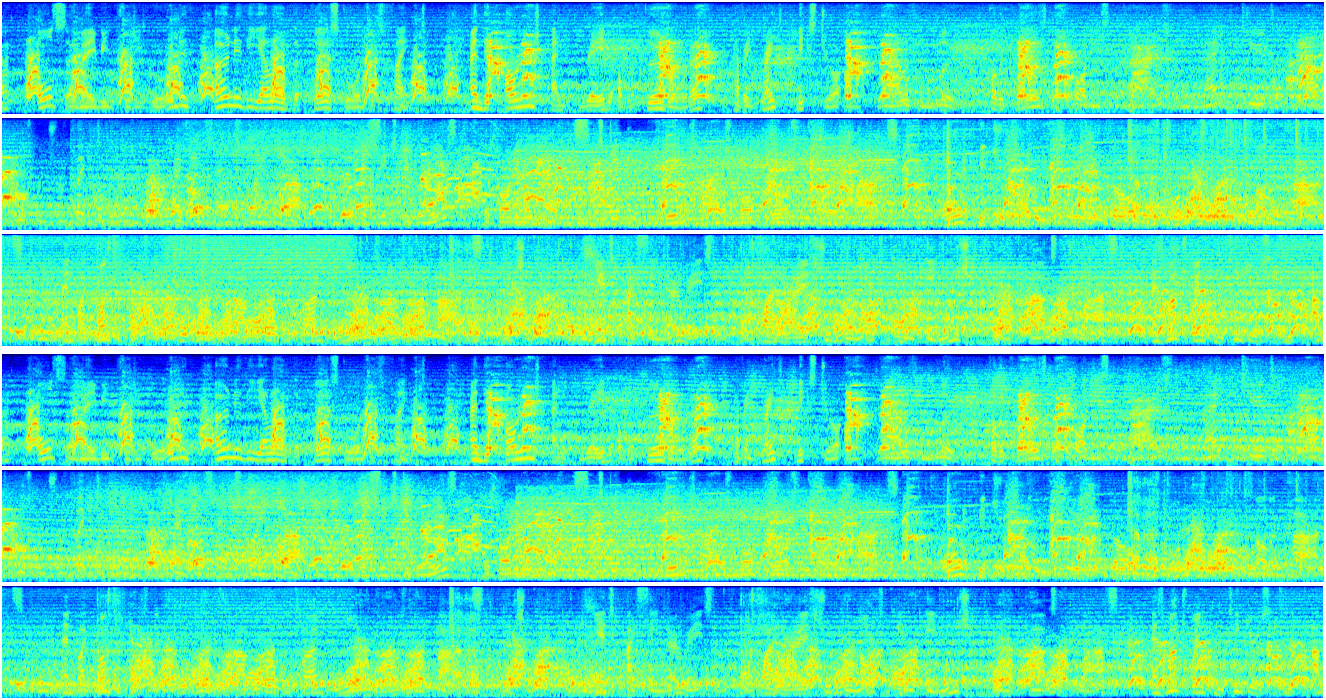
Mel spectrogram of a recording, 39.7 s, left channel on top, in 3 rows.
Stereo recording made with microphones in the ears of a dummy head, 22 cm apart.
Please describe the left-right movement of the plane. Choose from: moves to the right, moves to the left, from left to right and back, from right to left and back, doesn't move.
moves to the left.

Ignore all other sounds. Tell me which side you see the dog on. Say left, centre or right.
centre.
